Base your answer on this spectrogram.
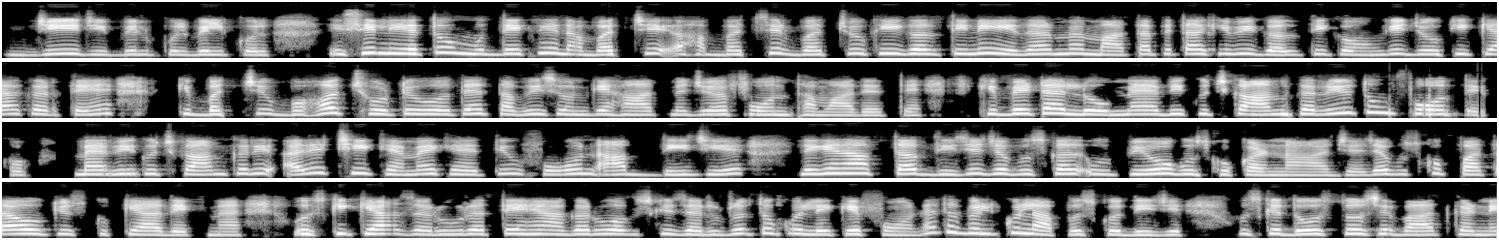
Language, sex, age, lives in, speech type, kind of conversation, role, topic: Hindi, female, 40-44, India, conversation, unstructured, none, क्या सामाजिक मीडिया मानसिक स्वास्थ्य पर असर डालता है?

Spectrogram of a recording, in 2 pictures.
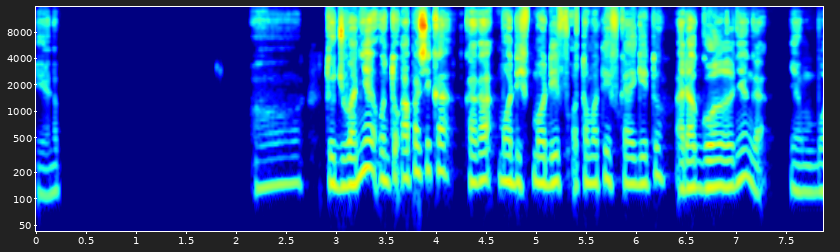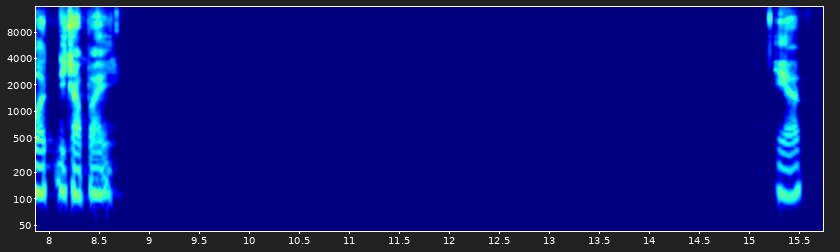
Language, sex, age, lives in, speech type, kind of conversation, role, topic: Indonesian, male, 25-29, Indonesia, conversation, podcast, host, Apa pengalaman paling berkesan yang pernah kamu alami terkait hobimu?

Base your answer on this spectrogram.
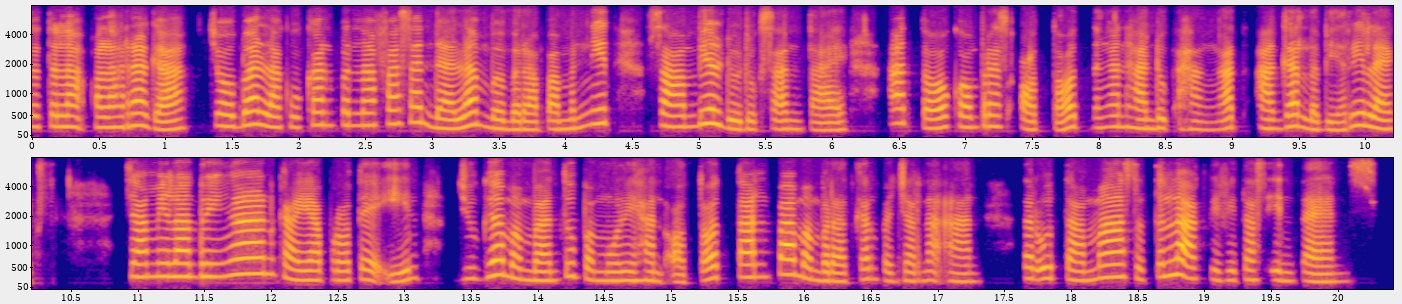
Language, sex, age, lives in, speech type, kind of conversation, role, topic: Indonesian, female, 45-49, Indonesia, read, expert-assistant, expert, Apa ada sumber yang bisa membantu saya memahami bagaimana jantung dan paru-paru bekerja sama saat kita berolahraga?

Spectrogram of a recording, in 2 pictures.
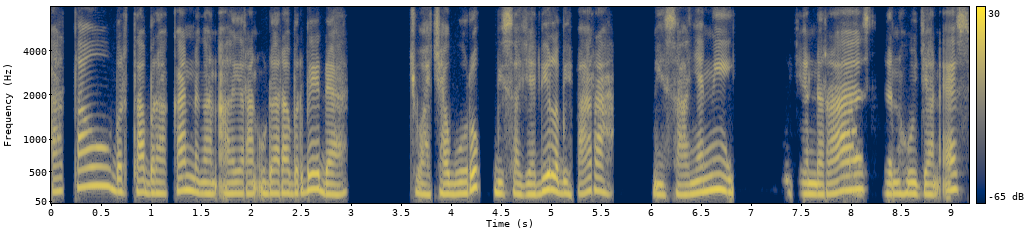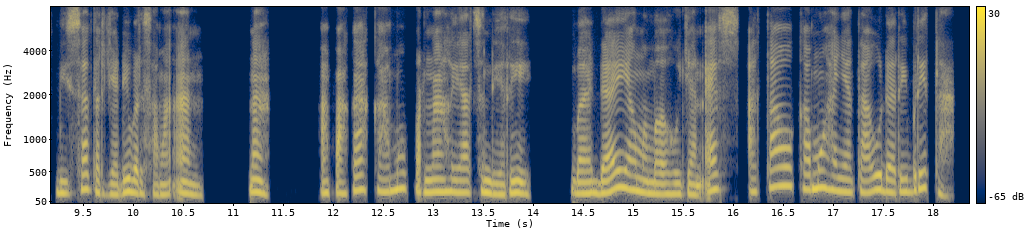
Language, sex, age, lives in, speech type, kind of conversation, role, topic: Indonesian, female, 35-39, Indonesia, read, expert-assistant, expert, Bagaimana proses terjadinya hujan es?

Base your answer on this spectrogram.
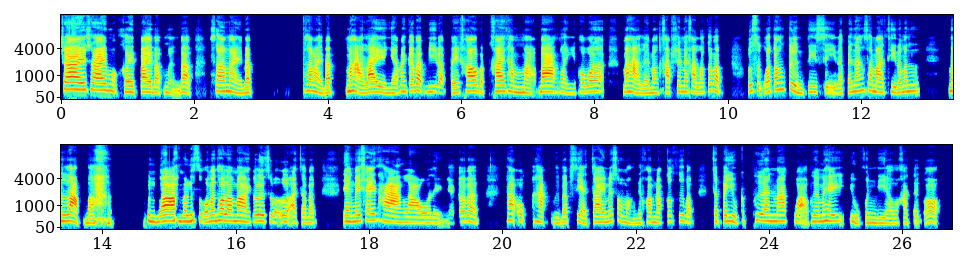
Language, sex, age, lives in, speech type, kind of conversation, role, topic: Thai, female, 35-39, Thailand, conversation, unstructured, none, ความรักที่ไม่สมหวังส่งผลต่อความรู้สึกของคุณอย่างไร?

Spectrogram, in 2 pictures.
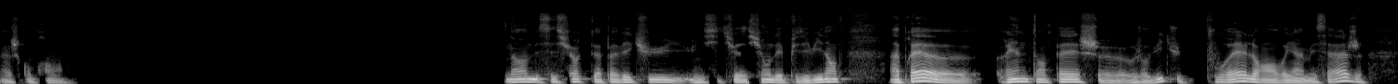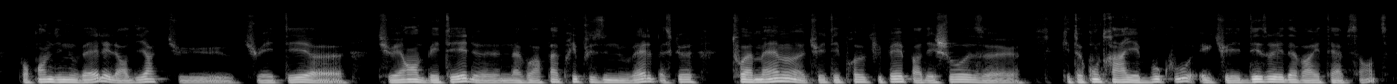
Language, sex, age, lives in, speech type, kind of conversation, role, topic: French, male, 40-44, France, conversation, advice, advisor, Comment maintenir une amitié forte malgré la distance ?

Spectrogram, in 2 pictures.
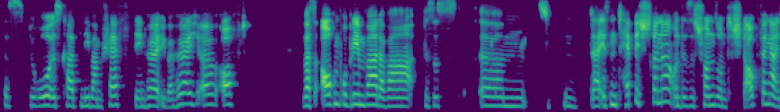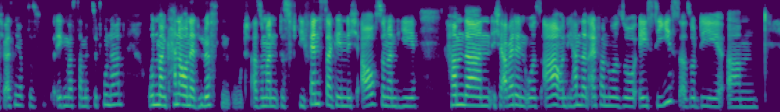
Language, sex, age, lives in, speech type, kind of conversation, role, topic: German, female, 35-39, United States, conversation, advice, user, Wie vermeide ich Energieeinbrüche bei langen Aufgaben im Alltag?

